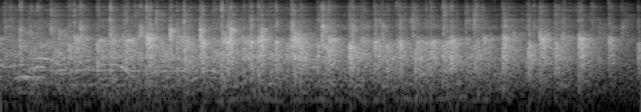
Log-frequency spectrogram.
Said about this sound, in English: let's give Larry a round of applause, please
